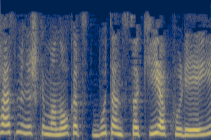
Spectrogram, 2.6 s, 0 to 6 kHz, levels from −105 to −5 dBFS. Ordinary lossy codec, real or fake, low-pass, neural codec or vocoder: MP3, 32 kbps; real; 5.4 kHz; none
